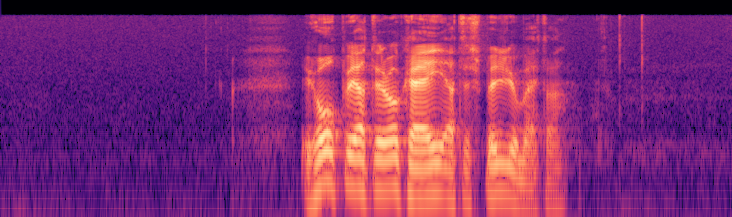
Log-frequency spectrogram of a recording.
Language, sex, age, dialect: Faroese, male, 61+, Vágar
